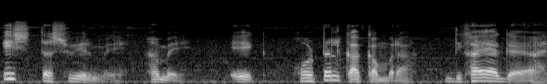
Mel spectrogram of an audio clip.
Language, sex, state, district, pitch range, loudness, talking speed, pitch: Hindi, male, Himachal Pradesh, Shimla, 130-185 Hz, -19 LUFS, 120 wpm, 150 Hz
